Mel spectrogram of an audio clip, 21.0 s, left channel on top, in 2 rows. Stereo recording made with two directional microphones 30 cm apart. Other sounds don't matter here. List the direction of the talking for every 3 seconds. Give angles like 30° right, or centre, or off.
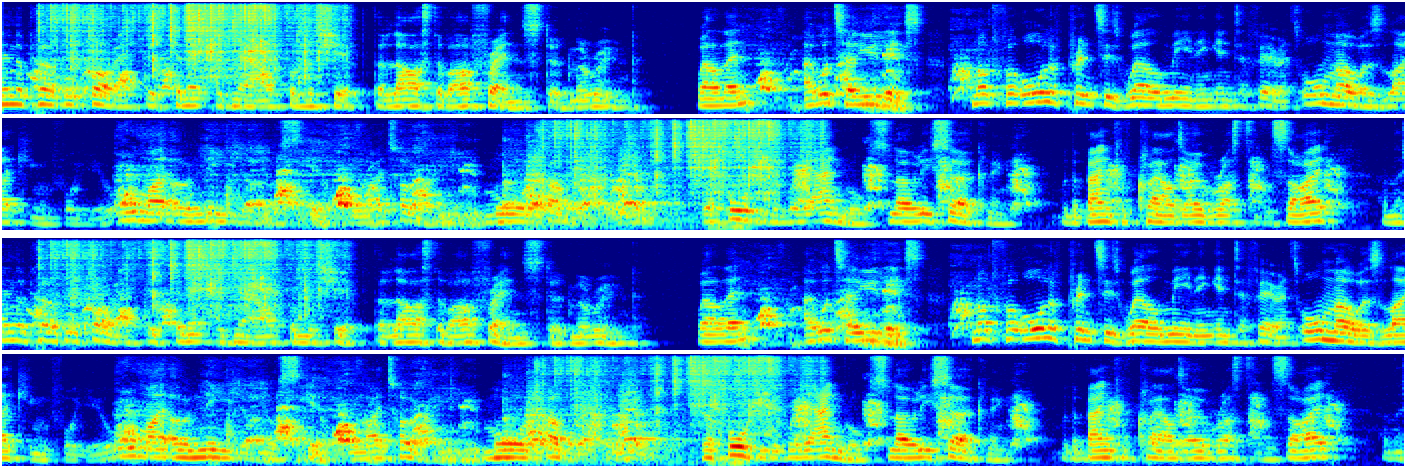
40° left, 40° left, centre, 40° right, 60° right, 30° right, 30° left.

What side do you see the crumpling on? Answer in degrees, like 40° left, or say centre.
30° left.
